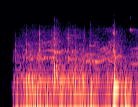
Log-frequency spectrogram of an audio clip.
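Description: A few sharp knocks and clacks echoing in a wooden-floored sports hall, the loudest just before the end, with voices in between.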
